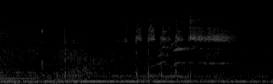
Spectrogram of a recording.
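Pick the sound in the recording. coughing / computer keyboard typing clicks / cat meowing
cat meowing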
